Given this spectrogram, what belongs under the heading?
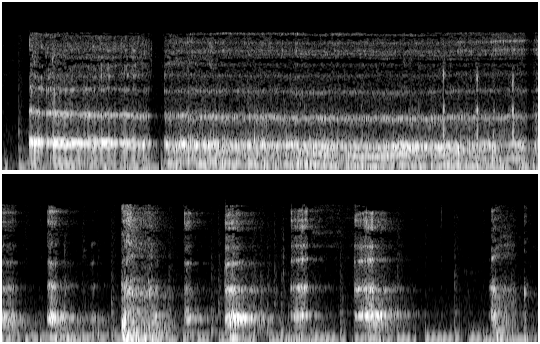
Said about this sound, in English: Ladies and gentlemen, you have your champion, …, the world burping champion.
